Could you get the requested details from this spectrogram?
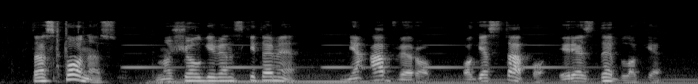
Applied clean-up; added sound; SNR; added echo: none; Engine starting; 13 dB; none.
